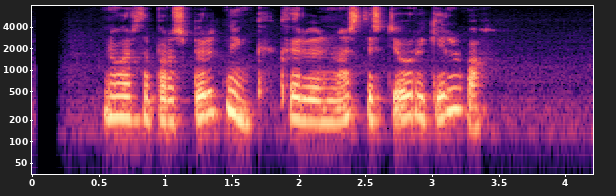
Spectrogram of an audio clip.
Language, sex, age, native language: Icelandic, female, 40-49, Icelandic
